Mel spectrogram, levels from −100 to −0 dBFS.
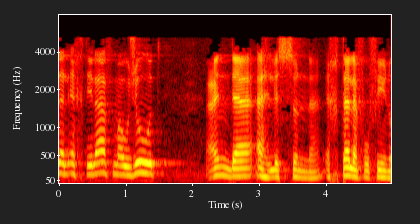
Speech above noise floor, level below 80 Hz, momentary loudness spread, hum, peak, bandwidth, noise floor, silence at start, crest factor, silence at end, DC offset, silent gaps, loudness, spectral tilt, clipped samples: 30 dB; -64 dBFS; 12 LU; none; -12 dBFS; 5.4 kHz; -60 dBFS; 0 s; 20 dB; 0 s; under 0.1%; none; -30 LUFS; -9.5 dB/octave; under 0.1%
